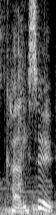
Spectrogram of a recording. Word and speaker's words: Kirly: as well so the name I came up with was curly sue but it's spelt differently my knees felt K irly and curly sue curly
